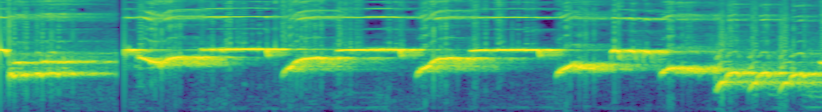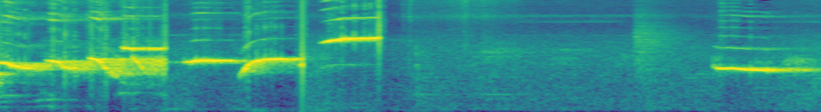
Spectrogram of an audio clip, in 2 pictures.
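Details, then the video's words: White-rumped shama song for training silent birds to sing: rapid repeated swooping whistles with sharp high overtones, a tumbling descending trill, a few short notes, a brief silence, then one more whistle. "Suara Murai Batu Masteran Cepat Gacor"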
